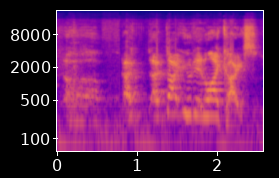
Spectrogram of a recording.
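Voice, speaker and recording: Radio comedy sidekick: extremely high creaky voice, tipsy, flustered, stammering rambler. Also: male voice, unhurried, pushed and bright, full character voice. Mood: befuddled. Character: rattled, drunken, high-voiced oddball sidekick and movie critic. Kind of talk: improvised comedy radio theater.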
